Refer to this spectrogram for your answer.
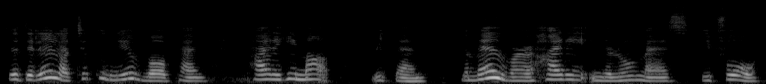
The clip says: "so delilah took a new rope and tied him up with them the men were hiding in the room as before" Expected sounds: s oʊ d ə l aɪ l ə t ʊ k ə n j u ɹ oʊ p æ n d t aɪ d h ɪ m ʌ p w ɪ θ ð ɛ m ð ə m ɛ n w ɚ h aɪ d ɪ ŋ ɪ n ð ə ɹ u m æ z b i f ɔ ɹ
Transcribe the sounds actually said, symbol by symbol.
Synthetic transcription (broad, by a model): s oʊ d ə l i l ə t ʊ k ə n j u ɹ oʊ p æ n t aɪ d h ɪ m ʌ p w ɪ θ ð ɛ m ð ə m ɛ n w ɚ h aɪ d ɪ ŋ ɪ n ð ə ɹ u m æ s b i f ɔ ɹ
